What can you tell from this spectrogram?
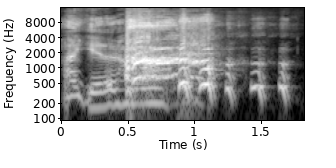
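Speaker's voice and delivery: high, slow, sweet spouse voice; mock spouse. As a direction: coo it like a doting wife. Playing a soothing spouse.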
